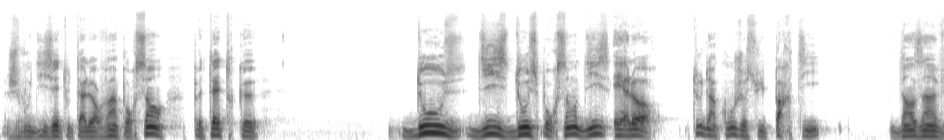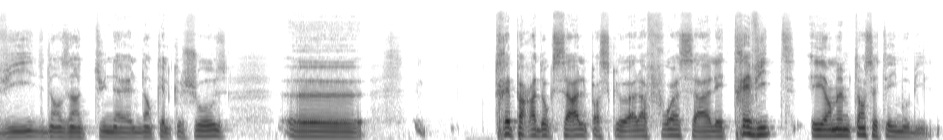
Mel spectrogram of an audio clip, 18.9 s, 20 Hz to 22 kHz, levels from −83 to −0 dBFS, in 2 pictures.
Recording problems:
none

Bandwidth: 16 kHz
